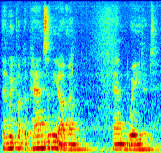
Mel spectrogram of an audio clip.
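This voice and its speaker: A man reading a picture book aloud to children in a church, pausing to put questions to them. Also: medium pitch, fairly even intonation, warm tone. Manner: pauses to ask the listening children questions. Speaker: church children's story reader. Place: large echoey church interior. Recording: very echoey church room, distant mic, faint noise.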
